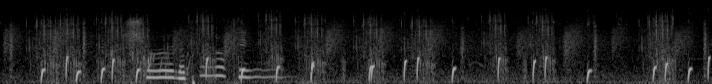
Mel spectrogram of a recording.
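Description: Quick rising pops ring out again and again as crops are picked.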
